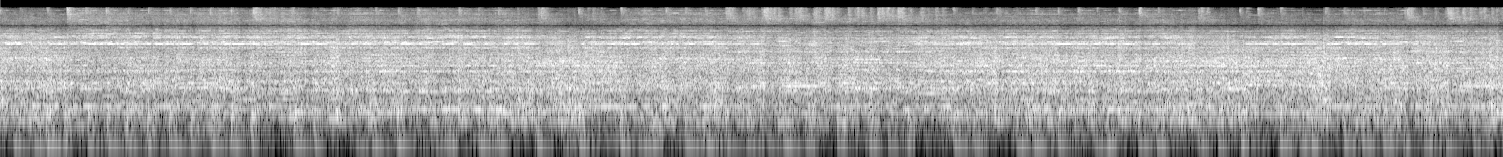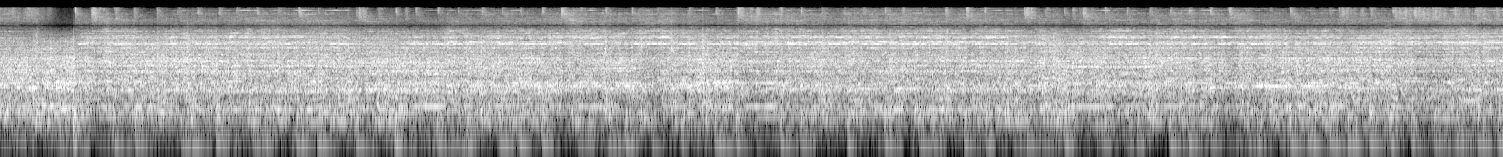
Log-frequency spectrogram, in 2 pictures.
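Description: Noise rock band playing live: a loud, unbroken wall of distorted noise with many sustained high feedback-like tones, over drums and cymbals.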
